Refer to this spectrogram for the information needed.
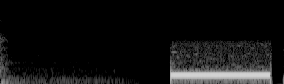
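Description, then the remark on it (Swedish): A telephone ringback tone sounds once while calling a woman, a steady, fairly loud electronic beep lasting about a second after near silence, with a brief sound cutting in right at the end. “Så vi ringer upp henne så får hon berätta mer om sin resa.”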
